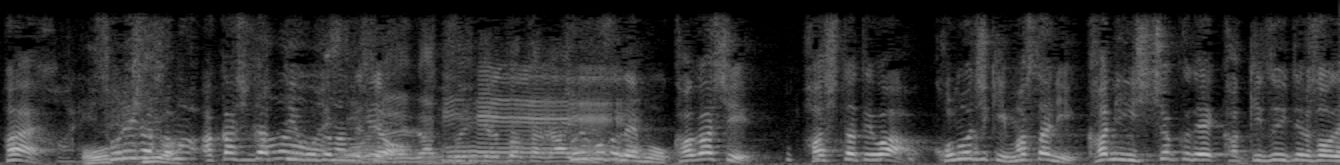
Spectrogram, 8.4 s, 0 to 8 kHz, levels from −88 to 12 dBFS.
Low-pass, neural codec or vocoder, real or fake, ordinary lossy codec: 7.2 kHz; none; real; none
